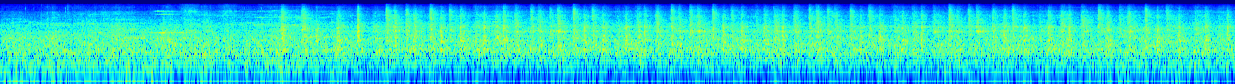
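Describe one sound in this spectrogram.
An elevated train rumbles and rattles loudly along the tracks nearby.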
